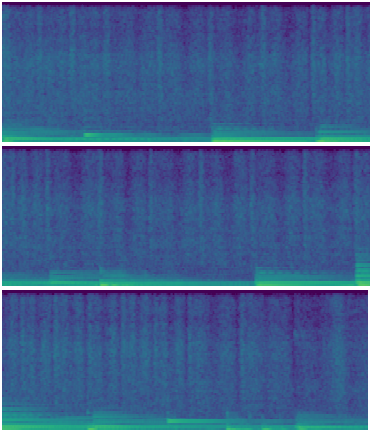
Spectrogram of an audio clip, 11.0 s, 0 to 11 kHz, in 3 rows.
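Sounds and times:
drum brushes swishing on snare: 0.0 - 11.0
jazz piano trio ballad: 0.0 - 11.0.

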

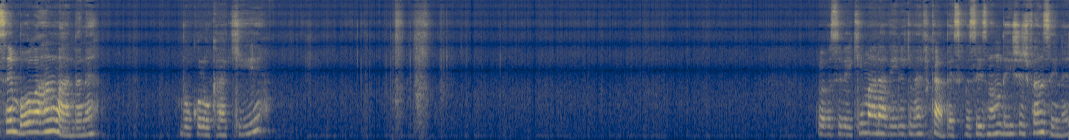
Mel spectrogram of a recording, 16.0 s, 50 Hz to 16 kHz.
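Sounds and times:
faint hiss: 0.0 - 16.0.

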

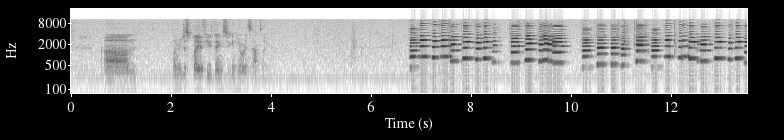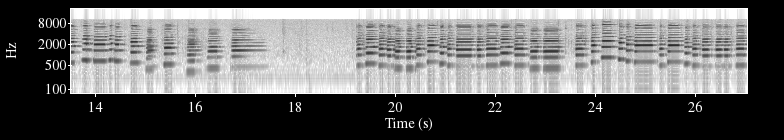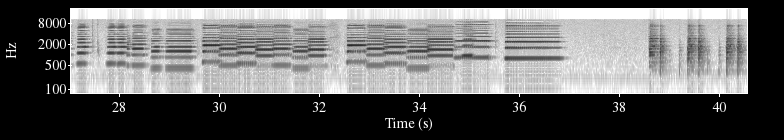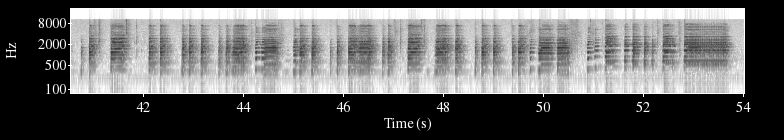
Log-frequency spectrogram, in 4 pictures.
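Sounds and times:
melodica playing: 6.8 - 17.6, 19.2 - 37.1, 38.6 - 53.9.

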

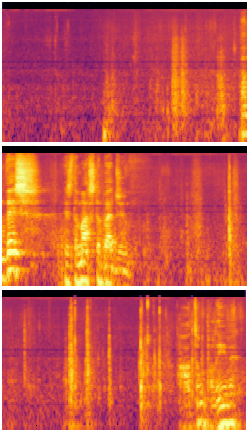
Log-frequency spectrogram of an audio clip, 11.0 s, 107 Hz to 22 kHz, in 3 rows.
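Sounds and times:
door handle clicking: 8.3 - 9.9.

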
